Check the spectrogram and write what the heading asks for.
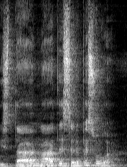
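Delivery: stressed delivery.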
